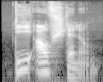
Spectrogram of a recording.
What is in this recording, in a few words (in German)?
"die Aufstellung", German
